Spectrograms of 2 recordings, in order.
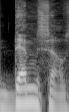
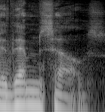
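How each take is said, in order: First: The first sound is a hard d-like stop. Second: The first sound is a soft 'th'. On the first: The speaker calls it wrong. "I don't say themselves anymore" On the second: The speaker calls it right. "I say themselves"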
